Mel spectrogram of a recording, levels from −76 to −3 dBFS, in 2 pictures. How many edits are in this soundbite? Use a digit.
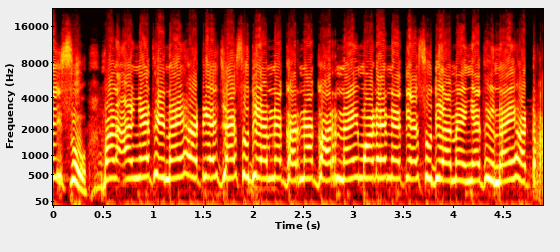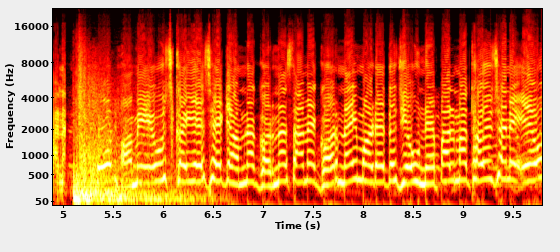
1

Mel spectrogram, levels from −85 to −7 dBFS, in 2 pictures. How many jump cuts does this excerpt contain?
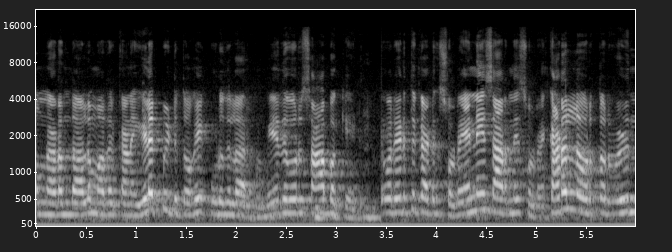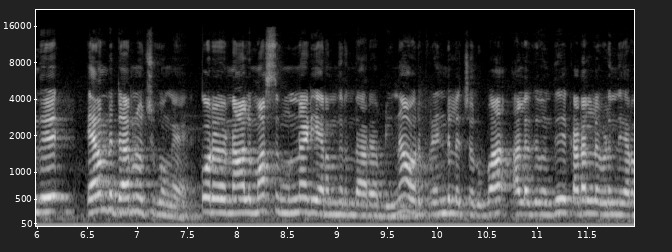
3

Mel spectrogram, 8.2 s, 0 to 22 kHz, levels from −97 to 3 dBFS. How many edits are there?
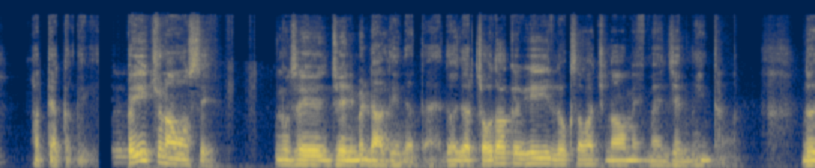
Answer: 1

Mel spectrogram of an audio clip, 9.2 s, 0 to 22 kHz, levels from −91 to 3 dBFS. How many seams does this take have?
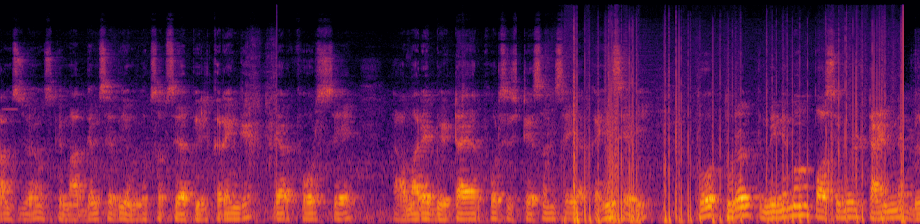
1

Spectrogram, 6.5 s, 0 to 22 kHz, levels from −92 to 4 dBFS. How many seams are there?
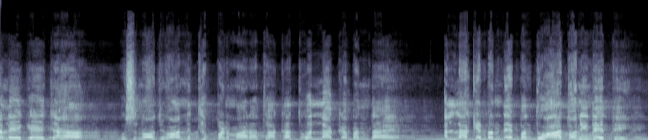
0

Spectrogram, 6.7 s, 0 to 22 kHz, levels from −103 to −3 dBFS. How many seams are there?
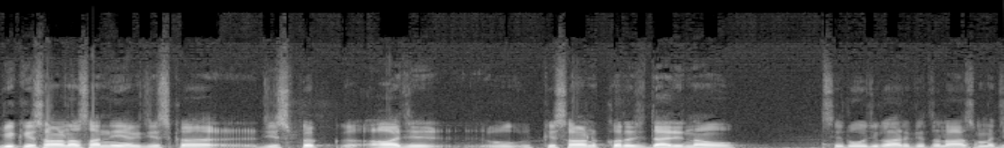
1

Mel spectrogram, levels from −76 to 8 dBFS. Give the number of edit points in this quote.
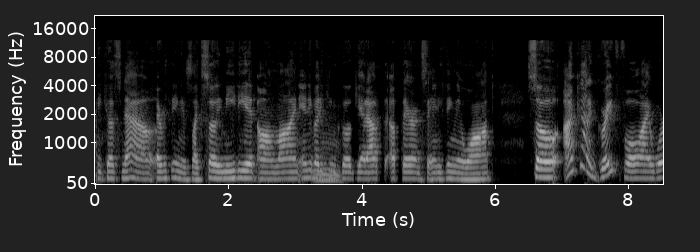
1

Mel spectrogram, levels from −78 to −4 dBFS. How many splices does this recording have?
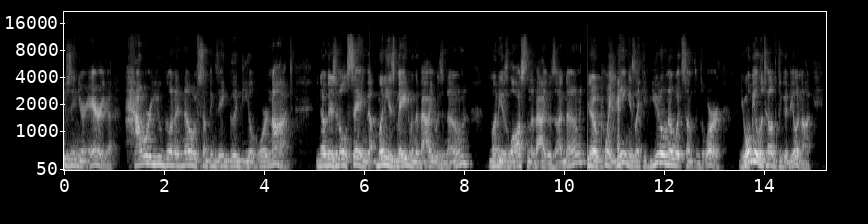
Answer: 2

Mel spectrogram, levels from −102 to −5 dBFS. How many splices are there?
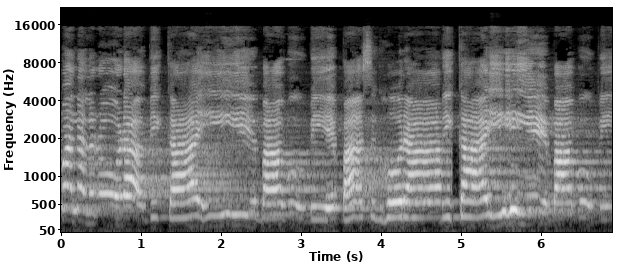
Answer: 1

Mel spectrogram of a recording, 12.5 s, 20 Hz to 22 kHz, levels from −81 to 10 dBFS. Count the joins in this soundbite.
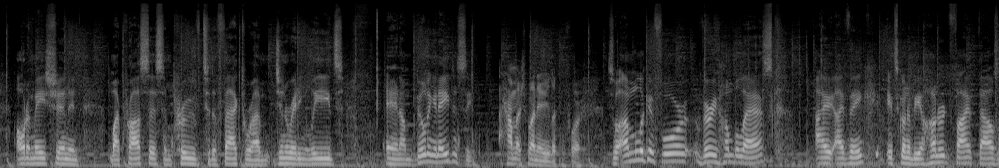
1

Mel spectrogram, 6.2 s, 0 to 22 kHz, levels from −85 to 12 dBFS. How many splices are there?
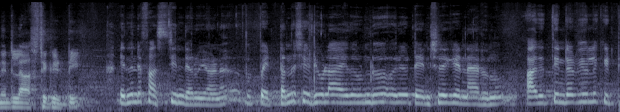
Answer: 2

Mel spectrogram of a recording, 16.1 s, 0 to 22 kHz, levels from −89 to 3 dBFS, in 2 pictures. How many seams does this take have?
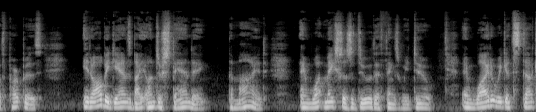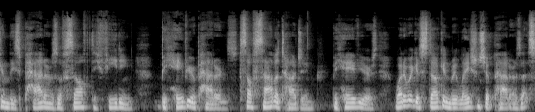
0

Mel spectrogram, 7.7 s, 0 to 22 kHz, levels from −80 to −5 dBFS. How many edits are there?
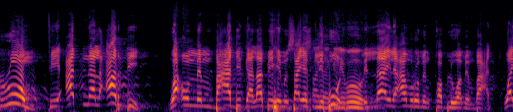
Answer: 0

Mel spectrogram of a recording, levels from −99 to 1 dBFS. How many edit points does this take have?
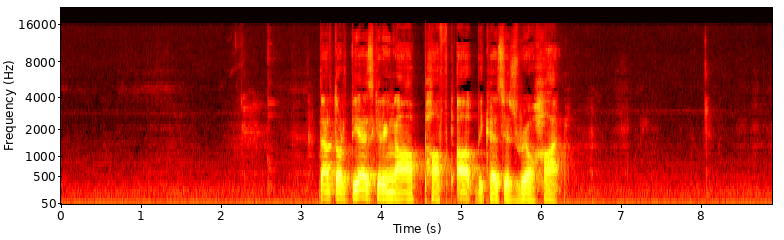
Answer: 1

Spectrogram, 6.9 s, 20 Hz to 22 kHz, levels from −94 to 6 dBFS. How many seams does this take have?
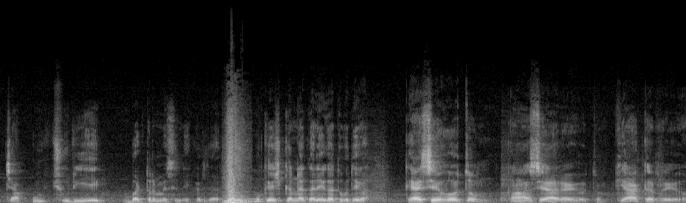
1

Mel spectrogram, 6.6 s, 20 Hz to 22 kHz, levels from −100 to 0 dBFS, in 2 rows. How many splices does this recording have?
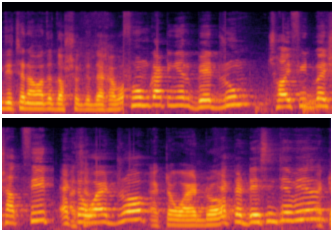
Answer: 2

